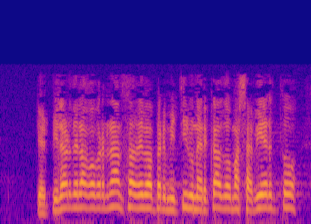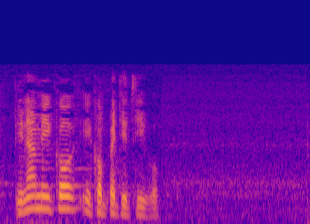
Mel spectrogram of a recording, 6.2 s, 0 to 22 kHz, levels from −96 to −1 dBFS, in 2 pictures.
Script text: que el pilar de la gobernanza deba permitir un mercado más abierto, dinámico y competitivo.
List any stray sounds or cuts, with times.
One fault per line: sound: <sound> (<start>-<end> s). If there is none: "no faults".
no faults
